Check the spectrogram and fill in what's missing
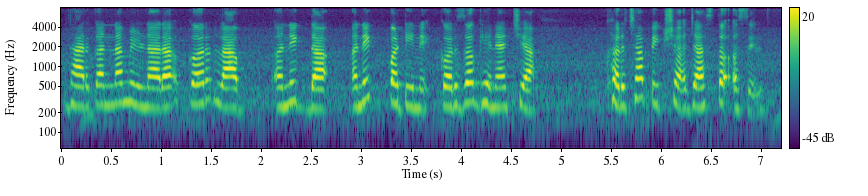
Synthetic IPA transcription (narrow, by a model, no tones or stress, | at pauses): d̪ʱaɾkanːamiɭɳaɾakəɾlab | ənek̚d̪a | ənek̚pəʈinekəɾd͡zəɡʱeɽ̃jat͡ɕja | kʰəɾt͡ɕapikʂad͡zast̪əʔəsel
